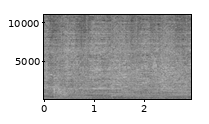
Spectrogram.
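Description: A Lotus Elise, a mid-engined, rear-wheel-drive 90s roadster, drifts completely sideways in Forza Horizon 4, its engine roaring loud and steady with tire squeal throughout.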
